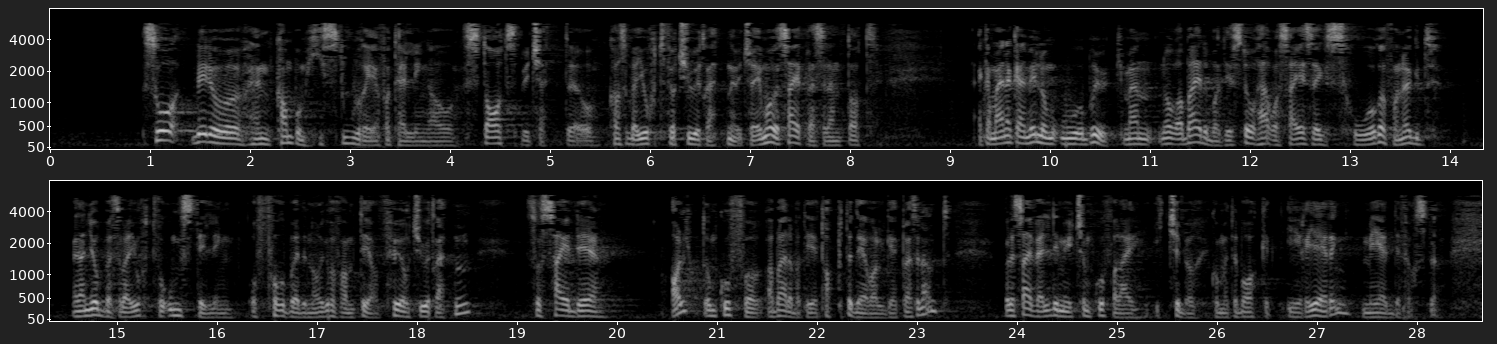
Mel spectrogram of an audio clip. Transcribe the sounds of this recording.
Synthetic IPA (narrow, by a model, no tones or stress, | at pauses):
sɔblɪd̪ɛjʊɛnkʰɑmpɔmhɪst̪uːɾɪəfɔʈ̪ʰɛlːɪŋɑɔst̪ɑːt̪sbʉd̪ɕɛt̪ːəɔkʰɑːsɔmblæjʊɾt̪føːɾt͡ɕʉːət̪ʰɾɛt̪ːənʋɪ̰t̪ʃəɛɡmɔjʊsæɪpʰɾɛsɪd̪ɛnt̪ɑt̪ | ɛɡkɑnæɪnəkɑːɪnʋɪlːʊmuːɾbɾʉːkmɛnːɔɾɑɾbæɪd̪əpɑɾt̪ʰiːst̪oːɾɦæːɾɔsæɪəsɛɡsʋoːɾəfɔɾnœɡd̪ | mɛd̪ɛnjɔbːənsɔmb̪læɪjʊʁt̪fɔɾʊmst̪ɪlːɪŋɔfɔɾbəɾɛːd̪ənɔɾɡəfɔfɾɑmt̪iːɑføːɾt͡ɕʉːət̪ʰɾɛt̪ːən | sɔsæɪəɖɛ | ɑlt̪ɔmkʰʊɾfɔɾɑ̰ɾbæɪəɾpɑt̪iːət̪ʰɑpt̪əd̪ɛʋɑlɡəpʰɾɛsɪd̪ɛnt̪ɔd̪ɛsæɪɾʋɛld̪ɪmyːt͡ʃːəʊmkʰʊfɔɾd̪æɪɪçːəbøːʁkʰɔmːət̪ʰɛlbɑːkəɪɾɛjeːɾɪŋmɛd̪ɛfœ̰ʁst̪ə̰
